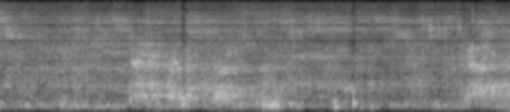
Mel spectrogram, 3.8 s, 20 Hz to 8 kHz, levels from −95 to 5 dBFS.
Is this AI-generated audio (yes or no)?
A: yes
